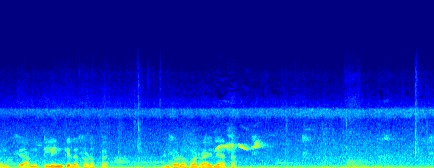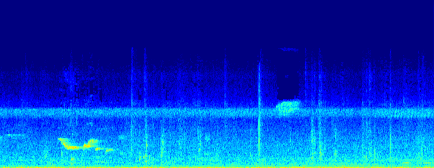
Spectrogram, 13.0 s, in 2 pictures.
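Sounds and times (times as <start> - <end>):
bird chirping: 0.2 - 4.7, 5.7 - 8.5.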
